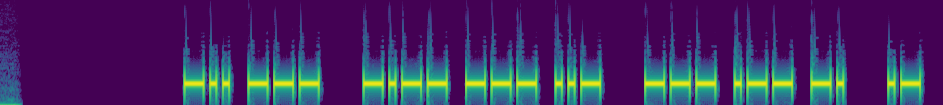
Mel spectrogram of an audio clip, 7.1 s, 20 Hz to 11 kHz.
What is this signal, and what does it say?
Morse code, heard as a keyed tone, about 25 wpm, 700 Hz. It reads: DO YOU OWN A
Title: Sentences from Top 1000 Words - Review Part 2 - 25wpm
